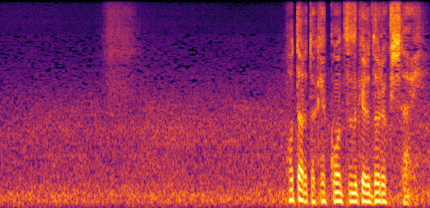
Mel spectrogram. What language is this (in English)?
Japanese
